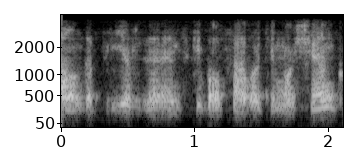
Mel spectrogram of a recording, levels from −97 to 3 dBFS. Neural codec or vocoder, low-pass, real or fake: vocoder, 22.05 kHz, 80 mel bands, HiFi-GAN; 3.6 kHz; fake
